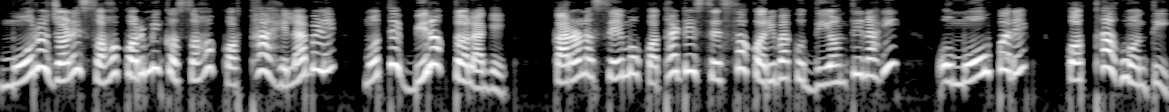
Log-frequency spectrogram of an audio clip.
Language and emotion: Odia, angry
